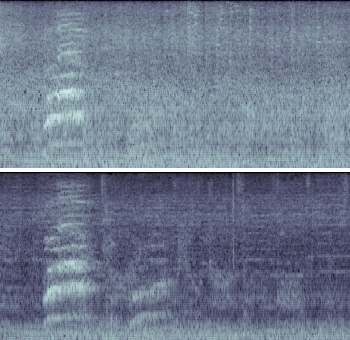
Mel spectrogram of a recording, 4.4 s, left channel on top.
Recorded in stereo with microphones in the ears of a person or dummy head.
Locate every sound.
0.5 s a cat meowing: 55° left (ahead or behind), 0.9 m; by 2.1 s 60° left (ahead or behind), 1.6 m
